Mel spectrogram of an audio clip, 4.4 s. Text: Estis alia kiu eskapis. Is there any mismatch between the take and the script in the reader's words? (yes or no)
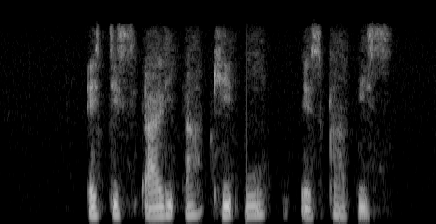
no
